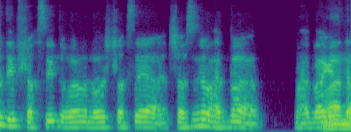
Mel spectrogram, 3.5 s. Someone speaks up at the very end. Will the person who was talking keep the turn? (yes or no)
yes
